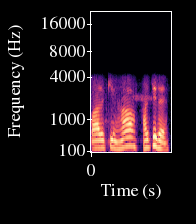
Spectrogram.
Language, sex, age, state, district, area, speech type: Urdu, male, 18-30, Bihar, Purnia, rural, conversation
